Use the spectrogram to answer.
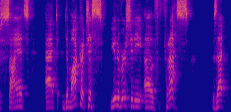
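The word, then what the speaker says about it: Thrace: his bachelor of science at democritus university of thrass is that pronounced at all right that's correct actually democracy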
